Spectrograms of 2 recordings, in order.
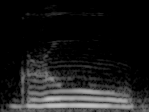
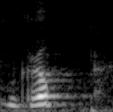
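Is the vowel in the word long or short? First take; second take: long; short. First: The vowel is a long oo sound. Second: The vowel is short, not a long oo. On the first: The speaker calls it right. "Let's remember to use the long sound oo" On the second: The speaker calls it wrong. "This word is often mispronounced as group"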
